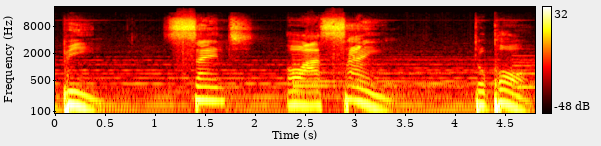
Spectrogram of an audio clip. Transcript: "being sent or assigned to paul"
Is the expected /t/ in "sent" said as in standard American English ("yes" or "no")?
yes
